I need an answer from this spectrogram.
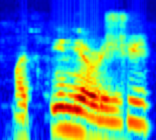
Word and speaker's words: machinery: Machinery. Machinery. The E is almost silent. You don't say machinery, just machinery.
